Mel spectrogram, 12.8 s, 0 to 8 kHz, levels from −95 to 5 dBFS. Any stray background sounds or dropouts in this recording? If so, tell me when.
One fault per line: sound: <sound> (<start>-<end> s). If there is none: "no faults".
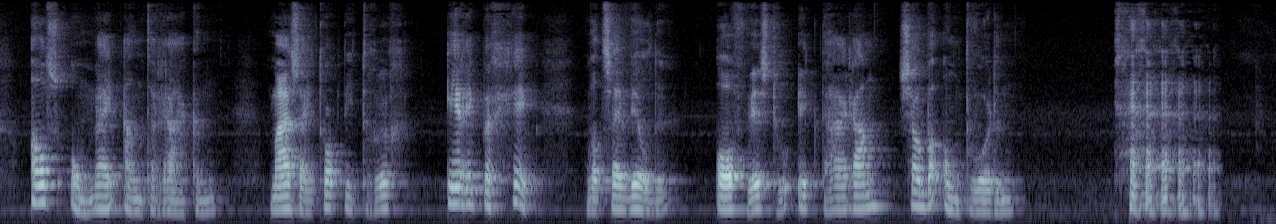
sound: laugh (11.1-12.2 s)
